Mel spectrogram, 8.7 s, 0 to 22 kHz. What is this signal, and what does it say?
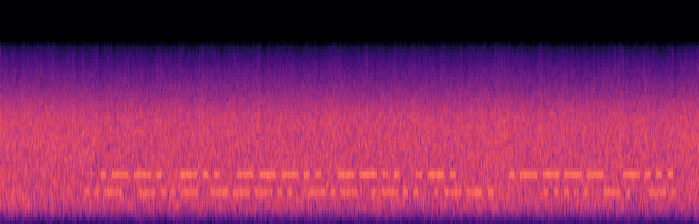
Morse code, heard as two keyed tones, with heavy radio static. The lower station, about 19 wpm, 470 Hz: UX8KLP 5NN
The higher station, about 17 wpm, 830 Hz: PD8ZR 1B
